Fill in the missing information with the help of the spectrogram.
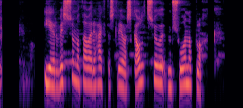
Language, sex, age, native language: Icelandic, female, 20-29, Icelandic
